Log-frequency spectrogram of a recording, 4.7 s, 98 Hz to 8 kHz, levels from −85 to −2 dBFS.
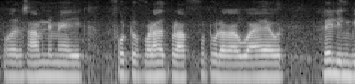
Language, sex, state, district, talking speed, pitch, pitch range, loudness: Hindi, male, Jharkhand, Deoghar, 190 wpm, 150 Hz, 145-155 Hz, -19 LUFS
